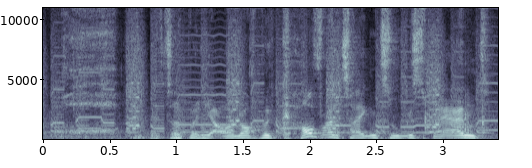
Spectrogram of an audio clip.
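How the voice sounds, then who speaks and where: A man's voice: fairly high pitch, normal speed, over loud music, close to an everyday voice. A man playing an easily exasperated young guy in a comedic audio drama, colloquial and exclamatory. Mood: casual.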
